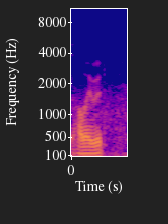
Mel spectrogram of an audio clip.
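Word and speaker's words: Holywood: Our Hollywood spelled with one L, so it's spelled Hollywood, but it's still pronounced Hollywood.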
